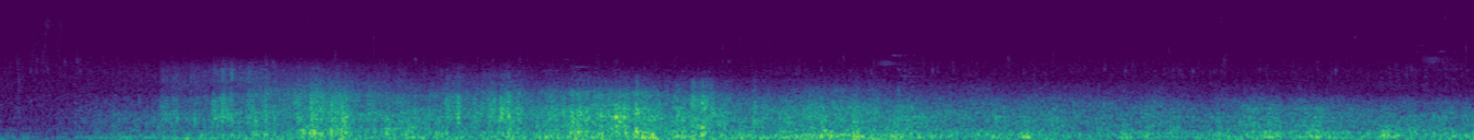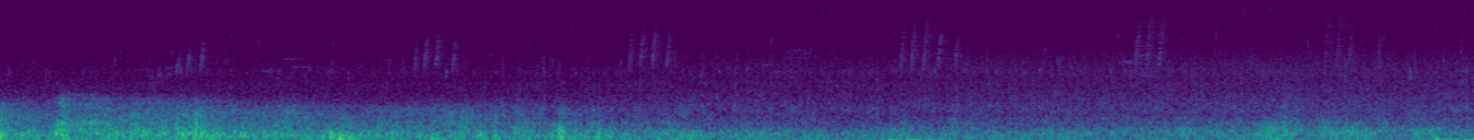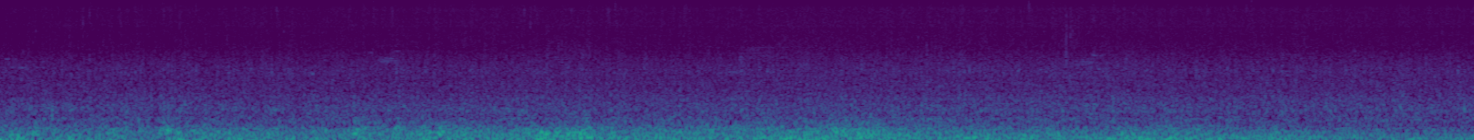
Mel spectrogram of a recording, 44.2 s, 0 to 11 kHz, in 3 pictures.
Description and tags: Equipment: Tascam DR-03 on-board mics w/ fur windscreen
Some 'rolling' thunder, recorded before the rain came. I like to refer to these as 'dry fires'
